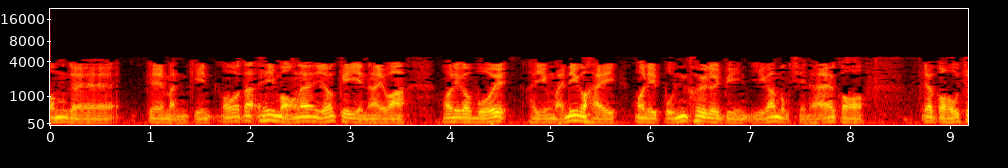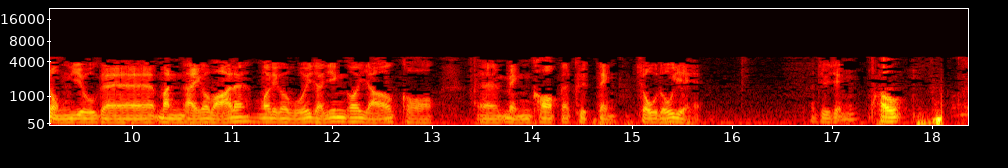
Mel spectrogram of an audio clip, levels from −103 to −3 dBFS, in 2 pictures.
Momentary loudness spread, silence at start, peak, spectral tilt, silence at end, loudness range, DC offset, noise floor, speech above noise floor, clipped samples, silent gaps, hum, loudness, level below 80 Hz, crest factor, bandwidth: 12 LU; 0 s; -14 dBFS; -4.5 dB/octave; 0 s; 6 LU; under 0.1%; -65 dBFS; 29 dB; under 0.1%; none; none; -37 LUFS; -54 dBFS; 22 dB; 4.8 kHz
